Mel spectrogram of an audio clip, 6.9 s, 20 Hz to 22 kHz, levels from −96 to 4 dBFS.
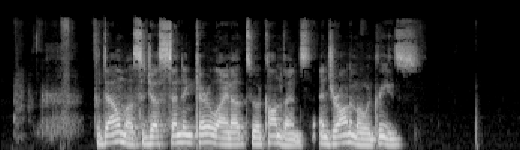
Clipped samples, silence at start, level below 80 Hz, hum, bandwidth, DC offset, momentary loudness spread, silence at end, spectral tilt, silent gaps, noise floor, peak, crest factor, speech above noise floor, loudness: under 0.1%; 0.85 s; -58 dBFS; none; 14.5 kHz; under 0.1%; 6 LU; 1.4 s; -5 dB/octave; none; -81 dBFS; -2 dBFS; 14 dB; 66 dB; -15 LUFS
